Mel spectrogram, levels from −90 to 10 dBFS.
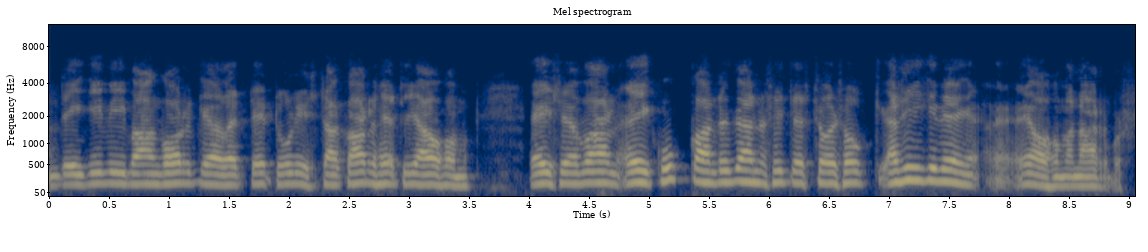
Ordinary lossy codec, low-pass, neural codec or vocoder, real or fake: none; 7.2 kHz; codec, 16 kHz, 8 kbps, FreqCodec, smaller model; fake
